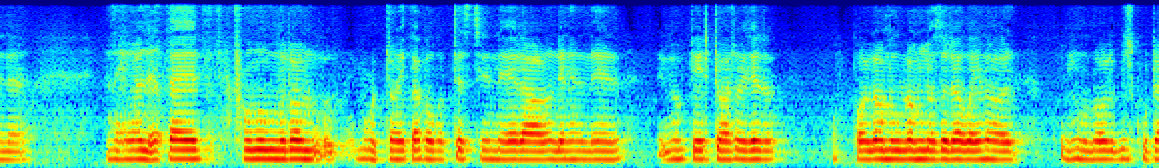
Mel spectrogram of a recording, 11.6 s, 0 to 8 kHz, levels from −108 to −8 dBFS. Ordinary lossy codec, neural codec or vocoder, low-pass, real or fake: none; codec, 16 kHz, 0.5 kbps, FunCodec, trained on LibriTTS, 25 frames a second; 7.2 kHz; fake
